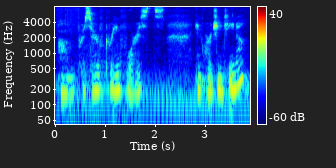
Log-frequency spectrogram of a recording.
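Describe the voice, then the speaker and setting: A soft-spoken woman with a fairly low pitch and a relaxed tone, over noticeable background noise. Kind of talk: ASMR tea-making ramble to camera. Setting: binaural stereo mic, close-up recording. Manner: soft-spoken, relaxed.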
